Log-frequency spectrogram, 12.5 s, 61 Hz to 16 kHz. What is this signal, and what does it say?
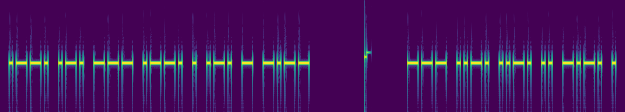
Morse code, heard as a keyed tone, about 17 wpm, 700 Hz. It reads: PROPERTY OFFICE
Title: Sentences from Top 1000 Words - New Word Drill - 17wpm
